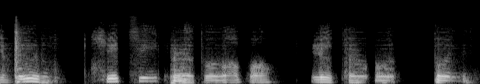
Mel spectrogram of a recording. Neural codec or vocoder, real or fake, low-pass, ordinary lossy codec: codec, 44.1 kHz, 0.9 kbps, DAC; fake; 9.9 kHz; none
